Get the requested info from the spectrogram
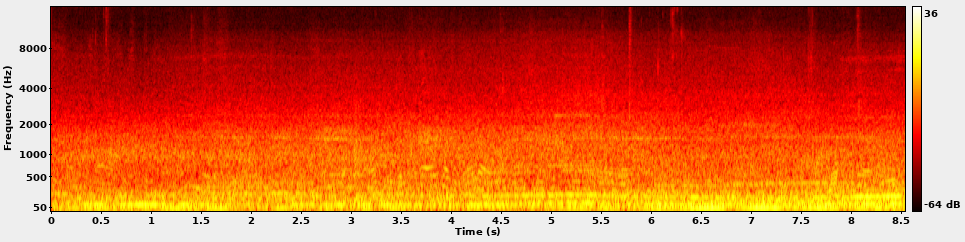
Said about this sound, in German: Also ich höre jede Menge Autorauschen.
